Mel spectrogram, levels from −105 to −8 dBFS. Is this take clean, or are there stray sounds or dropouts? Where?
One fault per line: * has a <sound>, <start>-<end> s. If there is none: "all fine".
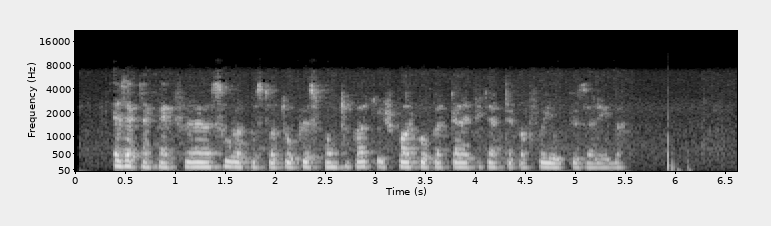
* has a thud, 5.9-6.2 s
